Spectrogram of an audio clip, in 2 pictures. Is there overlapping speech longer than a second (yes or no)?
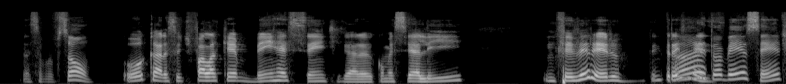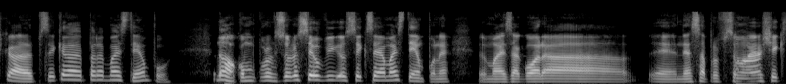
no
